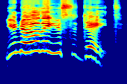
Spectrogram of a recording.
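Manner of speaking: normal talking voice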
